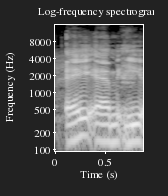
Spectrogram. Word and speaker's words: Americus: Is it like America plural or it's spelled? Americus? So like if we swore, it's like okay, Americus. Okay, yeah, it's like cuss. It is cuss.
